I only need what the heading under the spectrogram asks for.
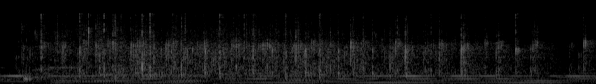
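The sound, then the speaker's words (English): An audience clapping hands for a young woman, a quiet, steady patter of many claps over a low continuous hum. “Clap your hands for her.”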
